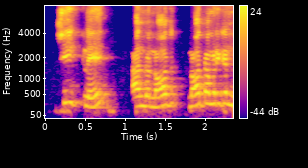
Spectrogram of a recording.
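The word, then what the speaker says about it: chicle: ancient Mayans used a resin like substance called CH clay so that's how it's pronounced CH clay and the north North American natives use spruce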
